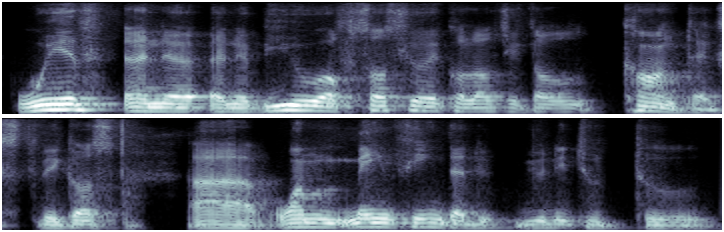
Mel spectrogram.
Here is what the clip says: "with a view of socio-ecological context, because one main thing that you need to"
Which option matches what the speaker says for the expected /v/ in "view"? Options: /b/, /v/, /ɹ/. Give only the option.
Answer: /b/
